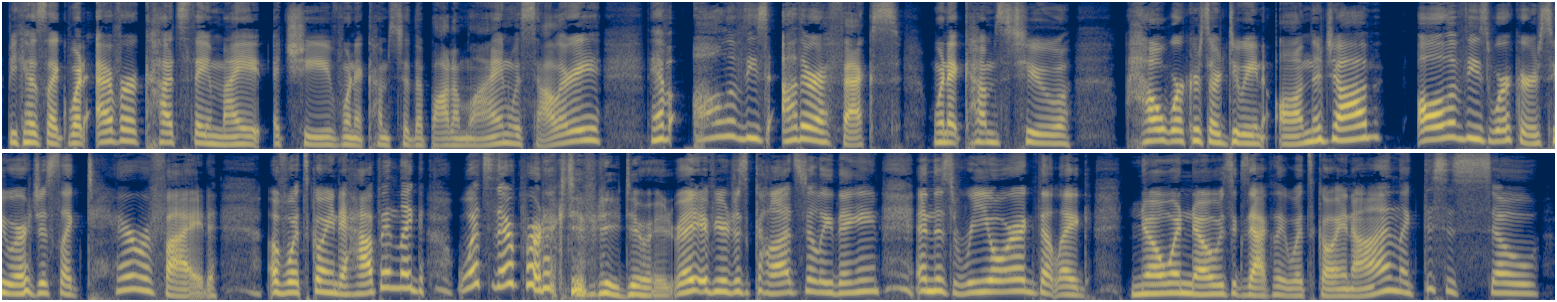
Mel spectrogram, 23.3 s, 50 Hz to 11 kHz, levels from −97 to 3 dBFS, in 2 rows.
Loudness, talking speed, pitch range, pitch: -19 LUFS, 195 wpm, 185-255 Hz, 215 Hz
